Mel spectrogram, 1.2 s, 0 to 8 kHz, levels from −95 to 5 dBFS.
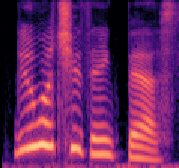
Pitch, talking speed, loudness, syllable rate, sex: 290 Hz, 250 wpm, -15 LUFS, 5.0 syllables/s, female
